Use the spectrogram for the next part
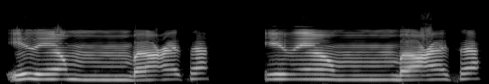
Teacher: ہم نے زال کو ڈائریکٹ میم کے ساتھ ملا دینا اور غننے کے ساتھ اس کی ادائیگی ہوگی۔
